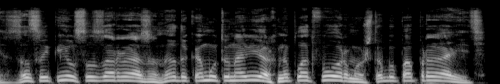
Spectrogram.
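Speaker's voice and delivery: mildly acted urgent shout; calling out. A narrator's reading. Sergei tells them someone must climb up, mild shout. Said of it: "крикнул Сергей".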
